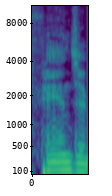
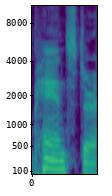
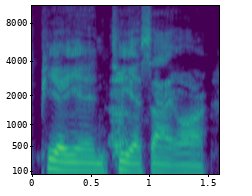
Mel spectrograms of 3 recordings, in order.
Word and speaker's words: Pantsir: after crash a prize Panzer missile system into a railway bridge in St. Petersburg. Wait, Panzer isn't that a German tank? Yes. I'm probably saying it wrong. It's more like Panster, actually. It's Pantsir.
